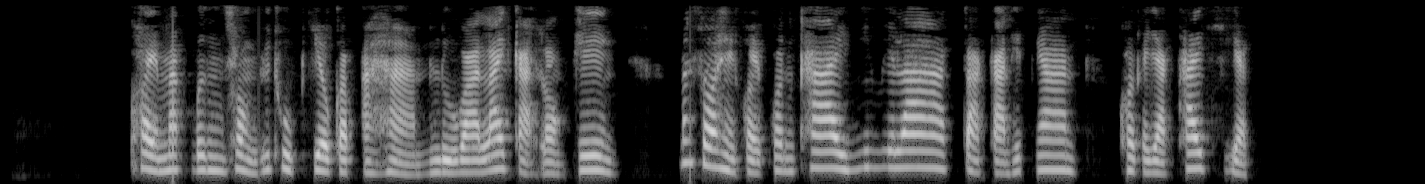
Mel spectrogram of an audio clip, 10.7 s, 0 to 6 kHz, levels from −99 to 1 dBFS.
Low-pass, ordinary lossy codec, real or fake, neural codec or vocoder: 5.4 kHz; MP3, 48 kbps; real; none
